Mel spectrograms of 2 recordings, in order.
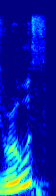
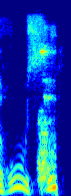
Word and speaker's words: Ruth: Nicht Ruth, sondern Ruth. – Ruth, ja, weil es keiner aussprechen kann.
